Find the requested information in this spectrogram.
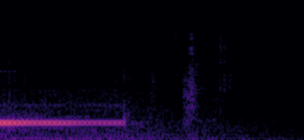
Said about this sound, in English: let's go ahead and dial him up here real quick. He's on my favorites. So here we go, you know. hear it ringing, dinging. Hopefully he answers.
